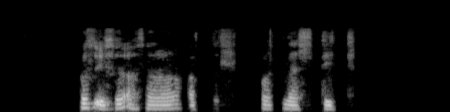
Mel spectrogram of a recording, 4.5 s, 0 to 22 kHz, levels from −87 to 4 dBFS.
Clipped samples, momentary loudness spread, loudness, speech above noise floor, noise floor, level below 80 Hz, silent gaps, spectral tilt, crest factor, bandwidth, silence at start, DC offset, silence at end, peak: under 0.1%; 20 LU; -23 LUFS; over 68 dB; under -90 dBFS; -64 dBFS; 1.98-2.11 s, 2.37-2.60 s, 2.73-2.79 s, 3.13-3.20 s, 3.36-3.46 s; -7 dB/octave; 20 dB; 8 kHz; 0.8 s; under 0.1%; 1 s; -4 dBFS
